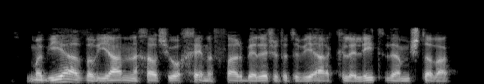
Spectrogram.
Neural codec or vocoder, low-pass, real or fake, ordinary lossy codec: codec, 24 kHz, 0.9 kbps, WavTokenizer, medium speech release version 1; 5.4 kHz; fake; Opus, 64 kbps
